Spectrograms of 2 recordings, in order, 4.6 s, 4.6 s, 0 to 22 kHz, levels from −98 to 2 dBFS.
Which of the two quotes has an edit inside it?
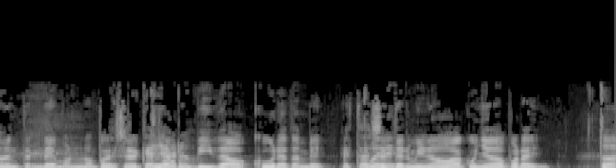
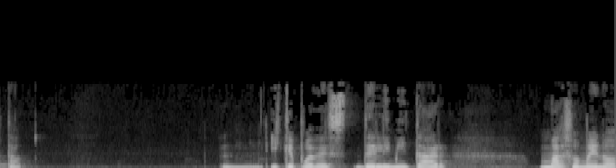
first; 1 cut; at 2.5 s

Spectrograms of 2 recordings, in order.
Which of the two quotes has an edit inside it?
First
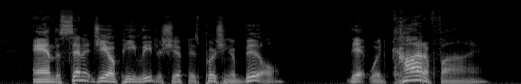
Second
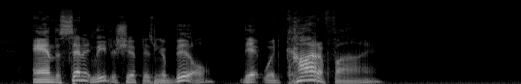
second; 3 cuts; at 0.9 s, 1.5 s, 2.2 s

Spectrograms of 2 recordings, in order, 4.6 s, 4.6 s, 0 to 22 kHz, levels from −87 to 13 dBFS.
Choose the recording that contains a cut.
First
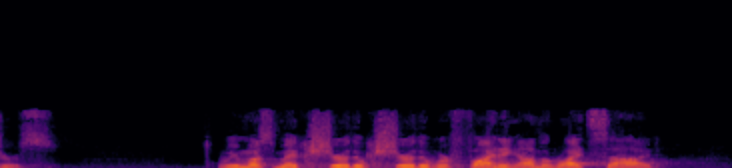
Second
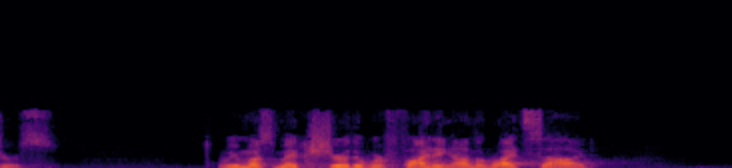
first; 1 cut; at 2.3 s

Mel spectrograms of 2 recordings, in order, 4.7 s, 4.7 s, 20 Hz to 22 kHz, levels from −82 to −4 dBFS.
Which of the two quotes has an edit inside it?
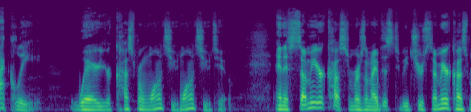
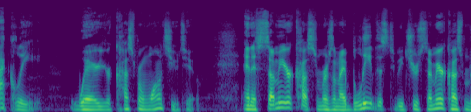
first; 2 cuts; at 1.8 s, 3.8 s

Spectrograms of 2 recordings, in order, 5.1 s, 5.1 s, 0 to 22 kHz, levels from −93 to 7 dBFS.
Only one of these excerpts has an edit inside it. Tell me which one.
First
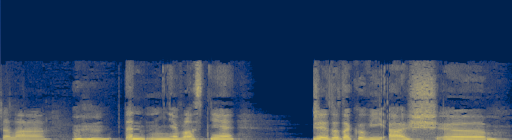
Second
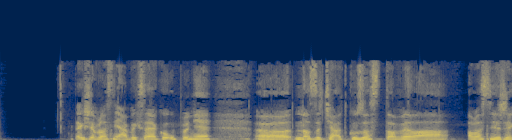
first; 2 cuts; at 1.4 s, 3.1 s

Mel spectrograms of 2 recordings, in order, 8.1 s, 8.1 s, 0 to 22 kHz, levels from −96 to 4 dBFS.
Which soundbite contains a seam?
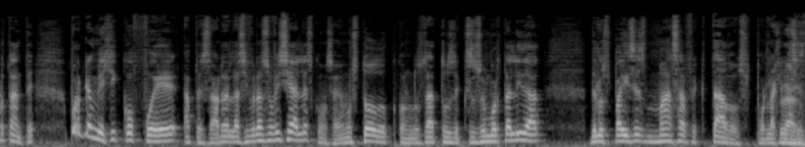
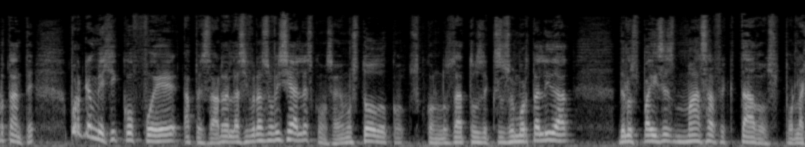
first; 1 cut; at 3.9 s

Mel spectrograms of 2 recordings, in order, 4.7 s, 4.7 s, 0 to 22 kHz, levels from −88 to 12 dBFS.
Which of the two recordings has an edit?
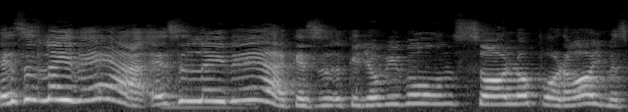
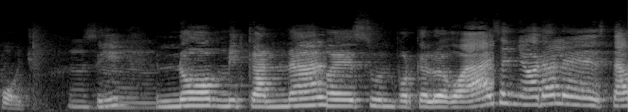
second; 2 cuts; at 2.4 s, 3.7 s

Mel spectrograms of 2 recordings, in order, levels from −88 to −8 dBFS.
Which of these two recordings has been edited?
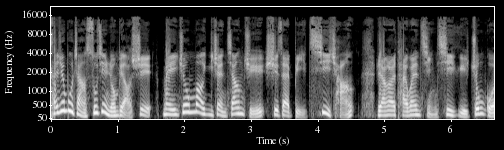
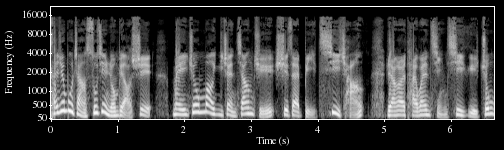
first; 1 cut; at 1.6 s

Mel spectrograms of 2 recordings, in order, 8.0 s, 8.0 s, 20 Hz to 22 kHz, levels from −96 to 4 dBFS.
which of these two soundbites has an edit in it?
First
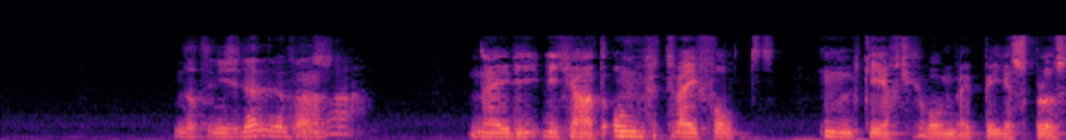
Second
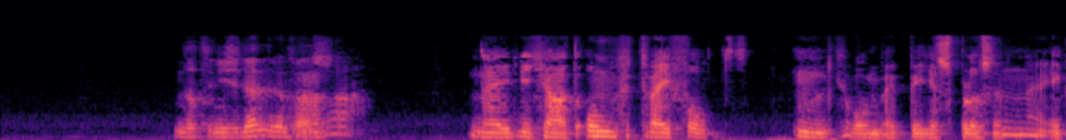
second; 2 cuts; at 3.8 s, 6.3 s

